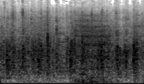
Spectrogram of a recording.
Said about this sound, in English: Come on, let's clap our hands unto the Lord in the name of Jesus.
